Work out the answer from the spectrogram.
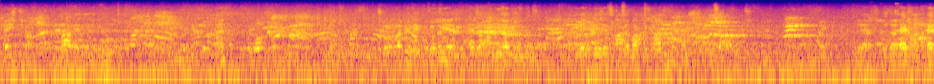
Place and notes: Ernst-Reuter-Platz, Monheim am Rhein, Deutschland - Monheim am Rhein - Ernst Reuter Platz - in front of Golden Hans
At the Ernst Reuter Platz in Monheim am Rhein in front of the location "Goldener Hans" - the sound of people talking while sitting in front of two turkish restaurants - cars passing by - in the distance child voices
soundmap nrw - topographic field recordings and social ambiences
